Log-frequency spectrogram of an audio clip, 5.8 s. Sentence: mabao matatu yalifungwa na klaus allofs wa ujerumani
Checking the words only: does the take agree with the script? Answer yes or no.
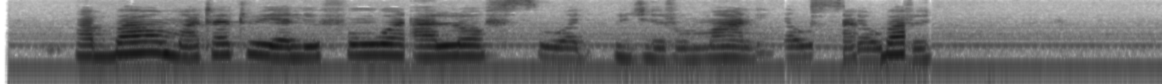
no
